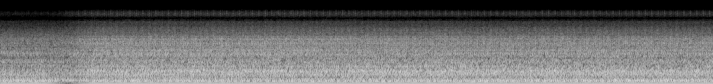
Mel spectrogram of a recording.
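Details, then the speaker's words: Kubota diesel tractor idling after a no-start was fixed: steady, even clatter with a constant low rumble and no knocks or misses. An E93 code is still showing, left running to see if it clears. "We'll let that run for a little bit. See if the code clears on its own."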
